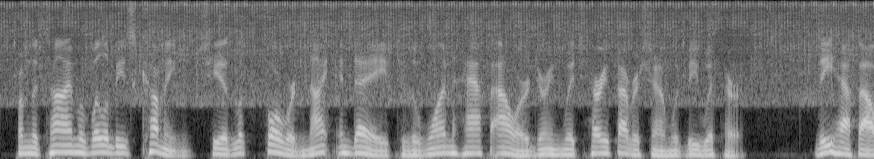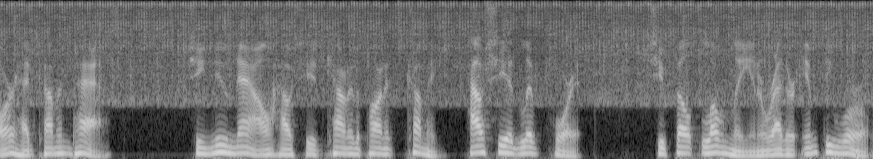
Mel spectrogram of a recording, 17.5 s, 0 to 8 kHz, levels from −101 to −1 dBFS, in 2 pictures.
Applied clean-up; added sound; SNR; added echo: none; Bicycle; 15 dB; none.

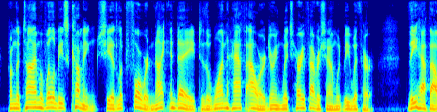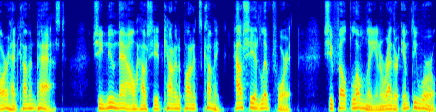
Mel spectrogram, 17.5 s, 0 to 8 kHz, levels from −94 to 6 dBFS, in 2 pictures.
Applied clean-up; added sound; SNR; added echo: none; none; none; none.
